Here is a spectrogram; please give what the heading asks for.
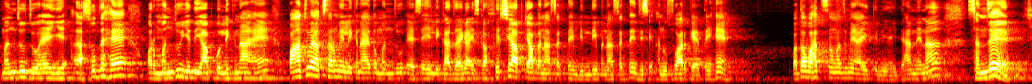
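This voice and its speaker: Man, teacher, call-and-response lesson, somewhat high voice, echoey room. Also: moderate pace. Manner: repetitive call-and-response drilling. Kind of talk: classroom lesson. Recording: echoey long-reverb room.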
